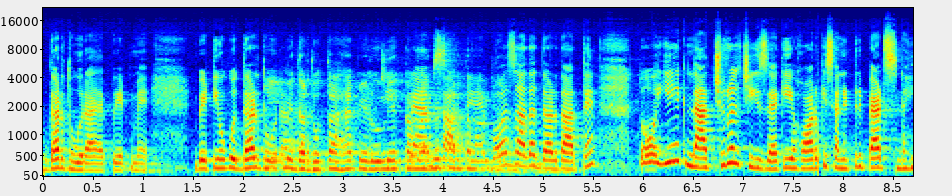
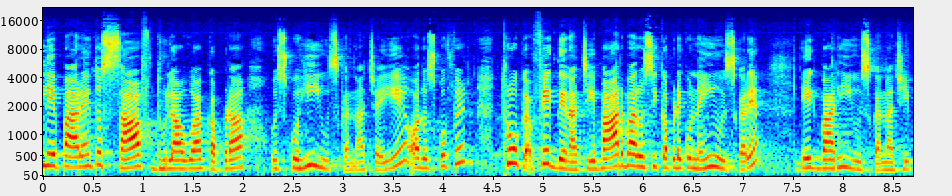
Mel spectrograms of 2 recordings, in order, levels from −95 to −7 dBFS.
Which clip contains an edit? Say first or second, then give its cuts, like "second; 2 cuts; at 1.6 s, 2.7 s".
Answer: first; 1 cut; at 7.8 s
